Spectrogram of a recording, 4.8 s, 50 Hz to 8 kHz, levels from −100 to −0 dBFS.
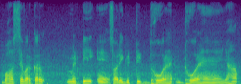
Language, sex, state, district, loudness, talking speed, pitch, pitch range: Hindi, male, Uttar Pradesh, Lucknow, -16 LUFS, 175 wpm, 150 Hz, 130-165 Hz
